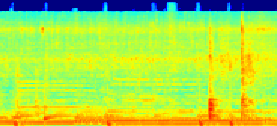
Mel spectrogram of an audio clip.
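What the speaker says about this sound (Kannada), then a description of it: "ಈಗ ಮೆಂತ್ಯ ಸೊಪ್ಪು ಹಾಕ್ಕೊಂಡು ಅದನ್ನು ಕೂಡ ಫ್ರೈ ಮಾಡ್ಕೋಬೇಕು." Fenugreek leaves frying with capsicum in a pan for egg rice, a soft steady sizzle over low flame with a few clinks and scrapes of stirring.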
